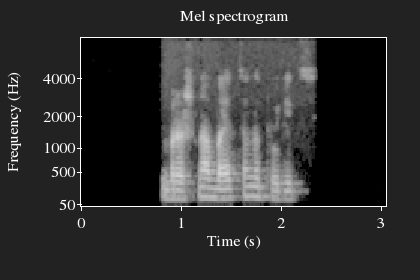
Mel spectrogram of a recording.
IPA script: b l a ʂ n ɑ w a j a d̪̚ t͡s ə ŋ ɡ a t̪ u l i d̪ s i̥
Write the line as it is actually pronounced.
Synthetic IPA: b ɾ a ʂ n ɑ b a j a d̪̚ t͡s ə ŋ ɡ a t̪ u l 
